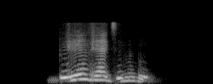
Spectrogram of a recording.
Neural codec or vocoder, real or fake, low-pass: codec, 16 kHz, 0.5 kbps, FreqCodec, smaller model; fake; 7.2 kHz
